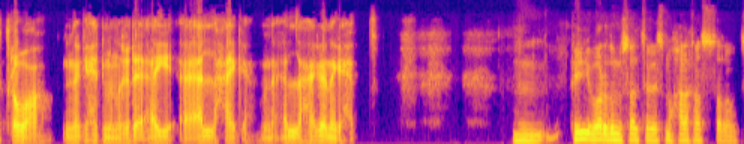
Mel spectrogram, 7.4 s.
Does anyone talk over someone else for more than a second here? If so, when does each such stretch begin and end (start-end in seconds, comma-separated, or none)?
none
